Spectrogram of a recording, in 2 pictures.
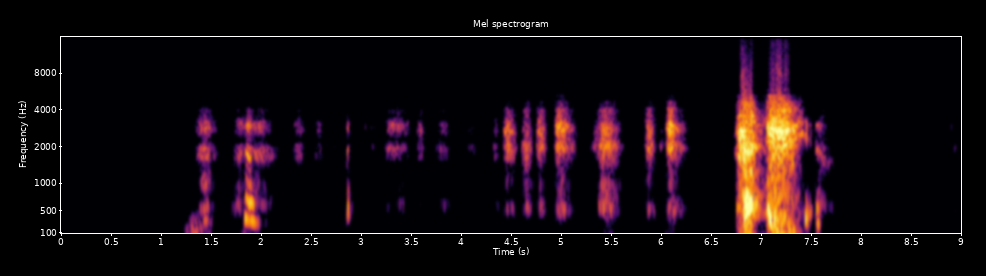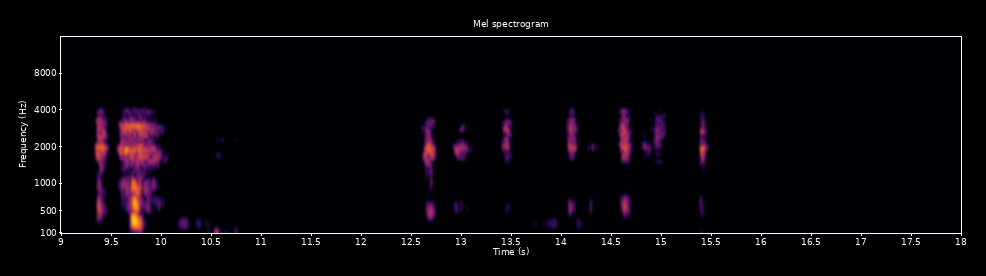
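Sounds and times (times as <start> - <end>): person sneezing loudly: 6.8 - 7.6.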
